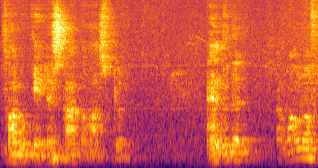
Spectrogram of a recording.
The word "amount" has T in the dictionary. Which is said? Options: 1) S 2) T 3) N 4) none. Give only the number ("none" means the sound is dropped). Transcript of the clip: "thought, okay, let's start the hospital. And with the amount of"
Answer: 4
